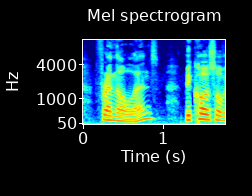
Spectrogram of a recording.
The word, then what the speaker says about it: Fresnel: It's spelled like a Fresnel lens, but I think this S is silent. Fresnel lens, because of its large area.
